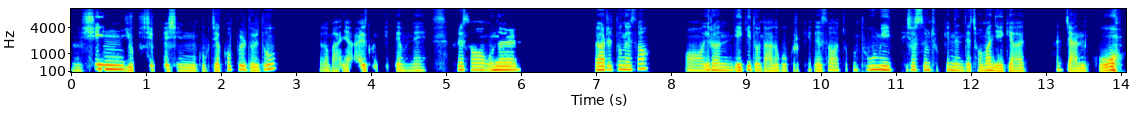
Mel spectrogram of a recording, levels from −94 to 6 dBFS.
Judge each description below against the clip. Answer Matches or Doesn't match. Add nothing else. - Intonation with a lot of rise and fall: Doesn't match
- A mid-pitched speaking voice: Matches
